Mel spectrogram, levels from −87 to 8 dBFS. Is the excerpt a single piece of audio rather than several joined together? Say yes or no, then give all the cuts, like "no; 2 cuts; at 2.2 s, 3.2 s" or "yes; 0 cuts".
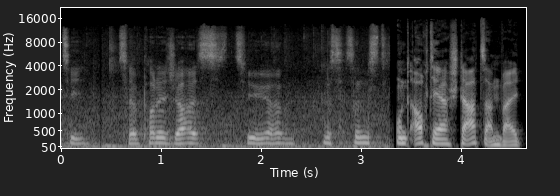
no; 1 cut; at 3.3 s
